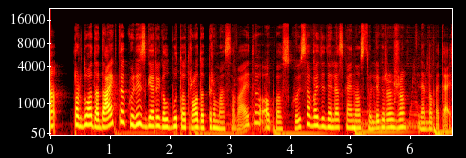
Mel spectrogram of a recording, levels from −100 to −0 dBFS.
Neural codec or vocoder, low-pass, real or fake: none; 14.4 kHz; real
